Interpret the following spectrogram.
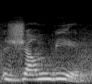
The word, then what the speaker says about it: Janvier: Then what is January is Janvier, Janvier, and the pronunciation is Janvier.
